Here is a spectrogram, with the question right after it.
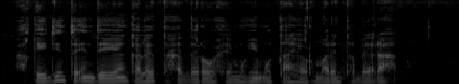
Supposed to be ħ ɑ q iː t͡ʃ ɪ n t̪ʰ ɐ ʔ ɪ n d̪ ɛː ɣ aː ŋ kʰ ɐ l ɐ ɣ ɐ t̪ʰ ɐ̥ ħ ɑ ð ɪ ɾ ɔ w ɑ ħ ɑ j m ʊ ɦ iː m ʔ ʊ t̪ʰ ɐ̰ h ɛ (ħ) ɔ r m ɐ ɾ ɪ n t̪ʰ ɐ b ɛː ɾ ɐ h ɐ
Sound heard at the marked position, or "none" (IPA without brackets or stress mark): h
